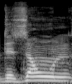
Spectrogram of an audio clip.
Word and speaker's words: DAZN: this review to zone I know it's spelled funny Daz and I guarantee you they say that spells the zone I'm not sure how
